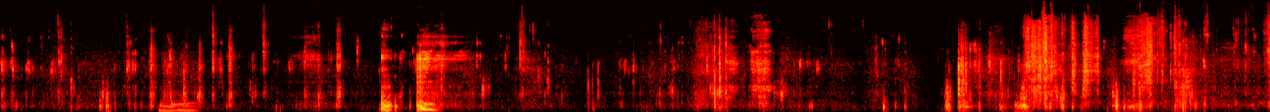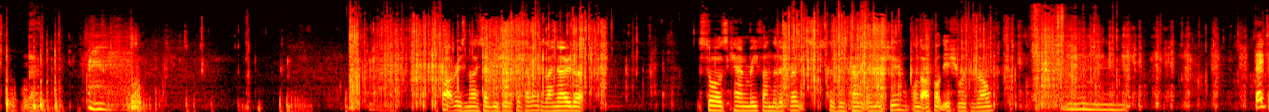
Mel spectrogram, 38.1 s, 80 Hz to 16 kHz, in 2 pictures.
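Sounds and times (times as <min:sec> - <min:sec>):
chewing and mouth clicks: 0:00.0 - 0:19.2, 0:21.2 - 0:29.6, 0:30.7 - 0:38.0
food packaging crinkling: 0:14.4 - 0:19.1, 0:24.2 - 0:29.2, 0:30.7 - 0:37.9
person humming: 0:35.0 - 0:35.9.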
